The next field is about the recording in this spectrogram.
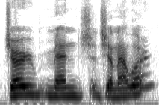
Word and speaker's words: Joe Manganiello: And we've just had dinner, watching some TV, watching some Gordon Ramsay, and Gordon's got a guest on the show, Joe Manganiello.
